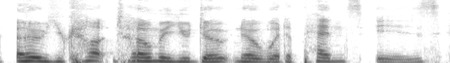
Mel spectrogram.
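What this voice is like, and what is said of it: Imitates another person's voice. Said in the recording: “this is my impression of your co-host”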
